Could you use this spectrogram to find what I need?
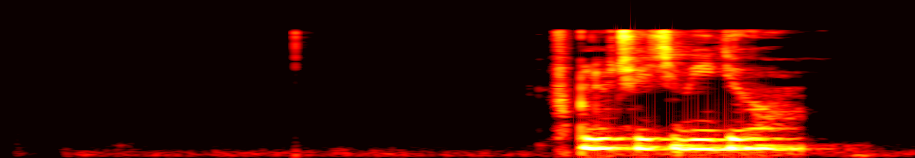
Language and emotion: Russian, neutral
